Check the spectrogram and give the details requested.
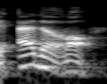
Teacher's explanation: दाल में कलकला, रा के ऊपर खड़ी ज़बर है, ये रा पुर है और इस खड़ी ज़बर की वजह से इसको थोड़ा सा लंबा करेंगे एक अलिफ के अंदाज़ा।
